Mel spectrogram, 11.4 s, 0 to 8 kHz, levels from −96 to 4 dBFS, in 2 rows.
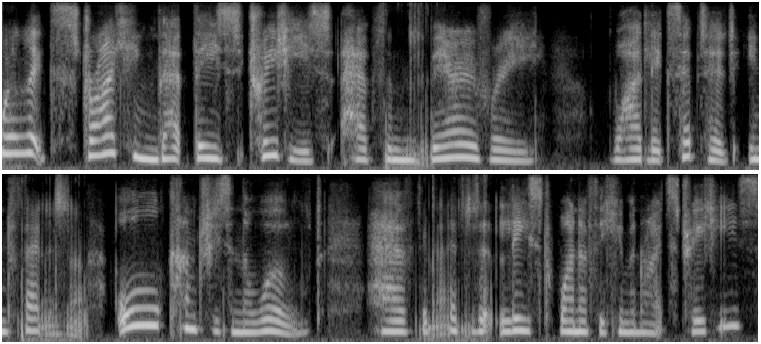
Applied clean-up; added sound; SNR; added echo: neural diffusion model UNIVERSE++.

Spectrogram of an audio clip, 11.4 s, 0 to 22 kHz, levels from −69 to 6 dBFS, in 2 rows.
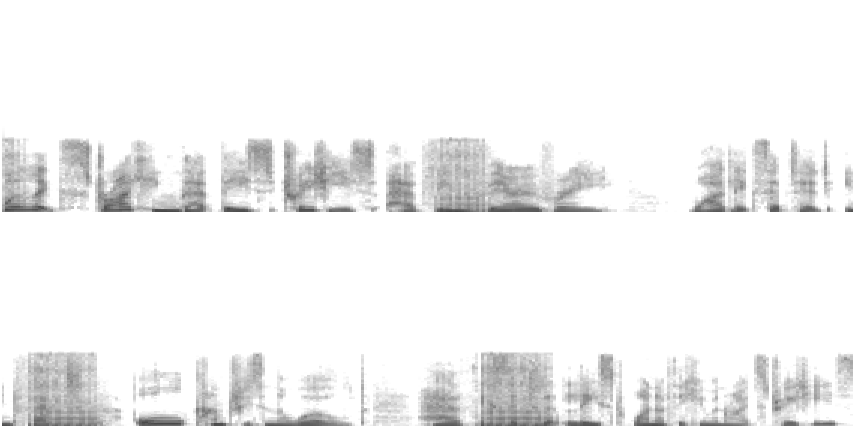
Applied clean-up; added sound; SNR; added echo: none; Drill; 12 dB; none.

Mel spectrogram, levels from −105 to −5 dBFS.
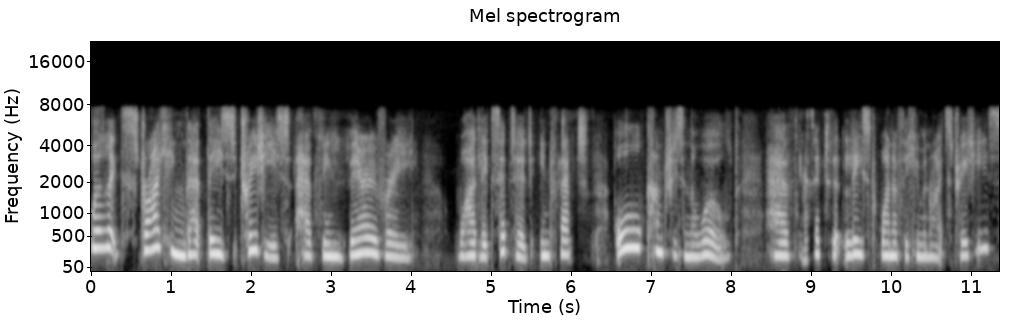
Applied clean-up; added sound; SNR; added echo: neural mask model Resemble Enhance denoiser.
